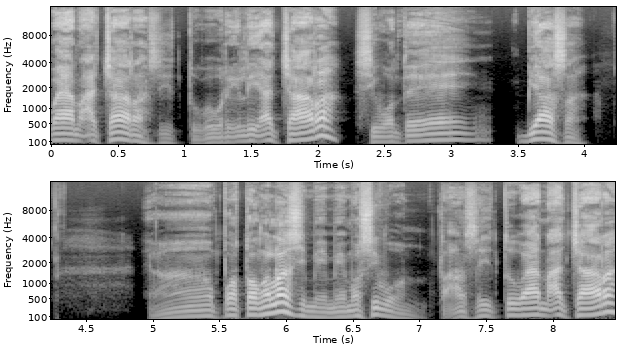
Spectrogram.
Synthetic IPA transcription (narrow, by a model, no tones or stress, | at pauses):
wajana̰t͡ʃaɾasit̪ṵɾiliat͡ʃaɾasiwɔnt̪e | biasa̰ | a̰pɔt̪ɔŋlas̬imememosiwɔnt̪a̰a̰nsit̪uwajanat͡ʃaɾa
